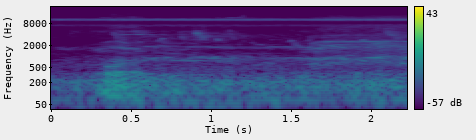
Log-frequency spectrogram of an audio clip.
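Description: Faint outdoor background with a steady high-pitched whine, and one brief low call about half a second in.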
